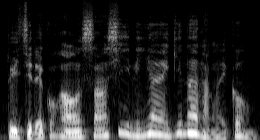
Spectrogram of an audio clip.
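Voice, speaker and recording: Reflectively recalling a village childhood as an adult, an actor with a Taiwanese accent narrates a first-person radio drama with music underneath. He talks fast in a sing-song, medium-pitched, darkish voice that stays close to everyday speech.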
